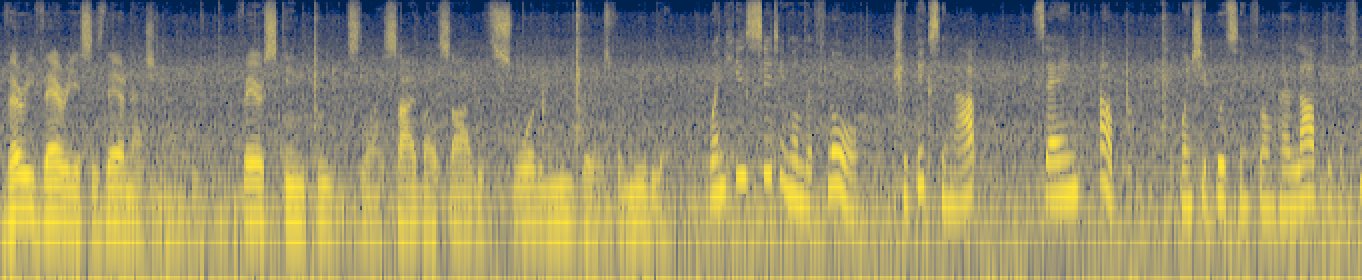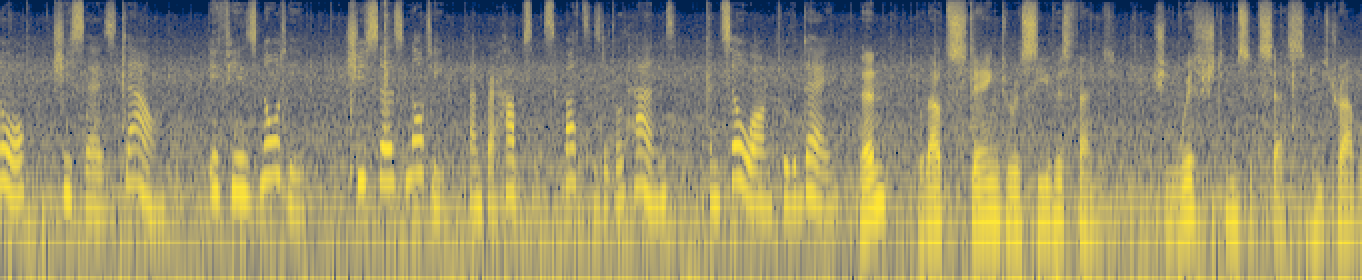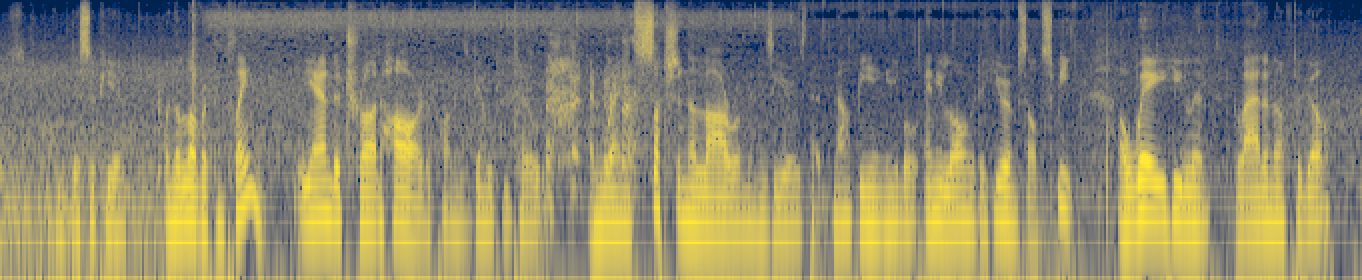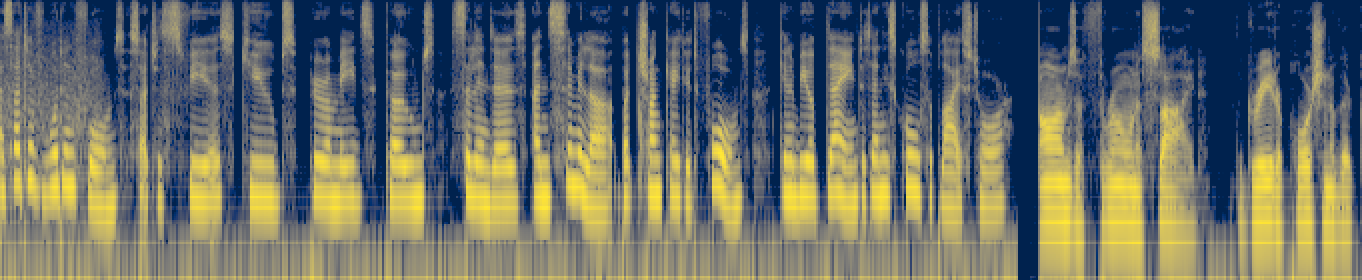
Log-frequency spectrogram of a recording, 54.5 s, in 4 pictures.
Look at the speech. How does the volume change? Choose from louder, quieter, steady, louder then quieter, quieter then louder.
steady.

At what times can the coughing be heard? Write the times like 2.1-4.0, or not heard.
32.2-33.7.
